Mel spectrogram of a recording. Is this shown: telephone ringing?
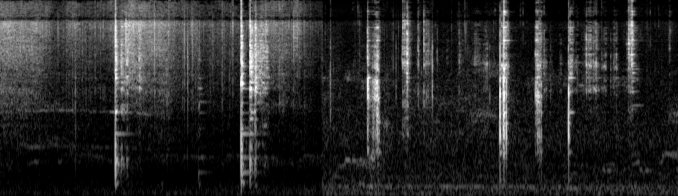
no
